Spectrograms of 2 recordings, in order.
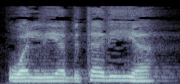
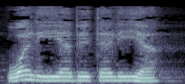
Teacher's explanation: اللام الأولى في كلمة وليبتلي لام مكسورة، وخطأ شائع أن تسكنها · Shown in: second take · أي هكذا وليبتلي، والصواب وليبتلي.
